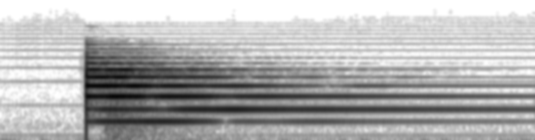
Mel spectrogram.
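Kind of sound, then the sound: signal or alarm, church bells ringing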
